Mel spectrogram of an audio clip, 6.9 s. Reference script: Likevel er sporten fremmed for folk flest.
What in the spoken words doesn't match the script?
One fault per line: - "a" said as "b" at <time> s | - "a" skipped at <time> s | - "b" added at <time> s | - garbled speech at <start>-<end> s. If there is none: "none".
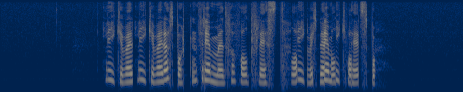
- "likevel" added at 2.0 s
- garbled speech at 4.4-5.6 s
